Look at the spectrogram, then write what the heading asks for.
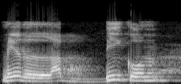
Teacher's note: میم کو جب را سے ملائیں گے تو نون بیچ میں گر جائے گا، میم را زیر مر، را بعد رب، مر ربکم، اس چیز کا آپ نے خاص خیال رکھنا ہے۔ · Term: ادغام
